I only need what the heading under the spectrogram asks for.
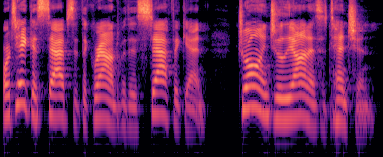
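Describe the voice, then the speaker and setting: Bright, animated woman narrating a story. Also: mid-range voice, a little fast. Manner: expressive. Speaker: author and narrator.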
